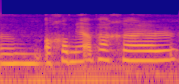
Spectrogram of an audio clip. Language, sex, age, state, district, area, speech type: Assamese, female, 18-30, Assam, Nagaon, rural, spontaneous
